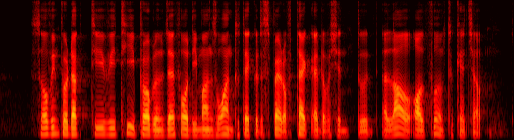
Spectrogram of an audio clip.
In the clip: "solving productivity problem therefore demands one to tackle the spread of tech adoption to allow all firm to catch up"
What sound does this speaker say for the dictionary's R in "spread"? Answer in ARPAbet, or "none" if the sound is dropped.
none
